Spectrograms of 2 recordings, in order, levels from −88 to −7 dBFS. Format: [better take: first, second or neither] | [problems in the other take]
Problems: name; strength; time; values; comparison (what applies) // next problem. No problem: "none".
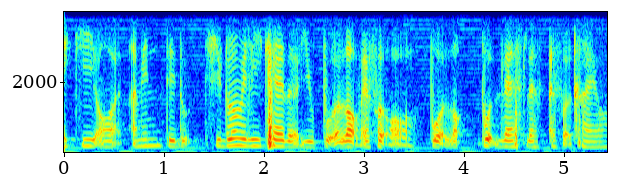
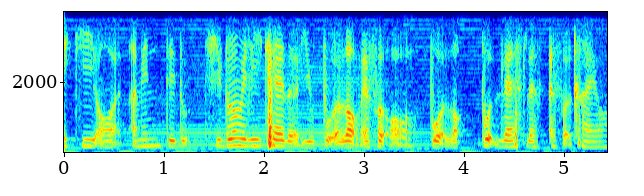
first | background sound (Wind instrument, woodwind instrument); 19 dB below the speech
